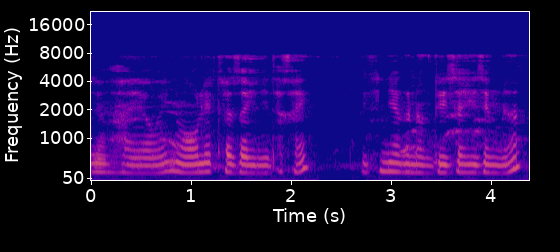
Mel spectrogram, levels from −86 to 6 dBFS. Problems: constant background noise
